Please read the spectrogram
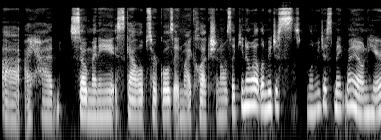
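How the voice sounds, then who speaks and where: A woman speaks quietly and fairly quickly, with a dark, mellow tone and a fairly low pitch. The recording is very clean, with a silent background. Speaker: planner YouTuber. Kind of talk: casual chat. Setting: visiting relatives' home.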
